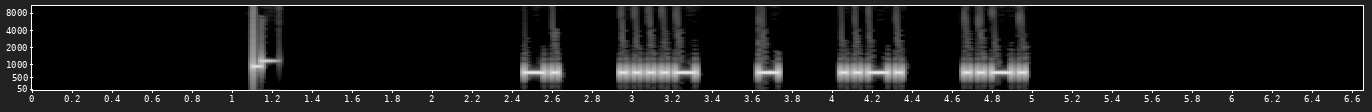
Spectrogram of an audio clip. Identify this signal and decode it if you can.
Morse code, heard as a keyed tone, about 36 wpm, spaced as for 20 wpm, 700 Hz. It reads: N4TFF
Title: USA Call Signs - 3x Character Spacing - 35wpm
